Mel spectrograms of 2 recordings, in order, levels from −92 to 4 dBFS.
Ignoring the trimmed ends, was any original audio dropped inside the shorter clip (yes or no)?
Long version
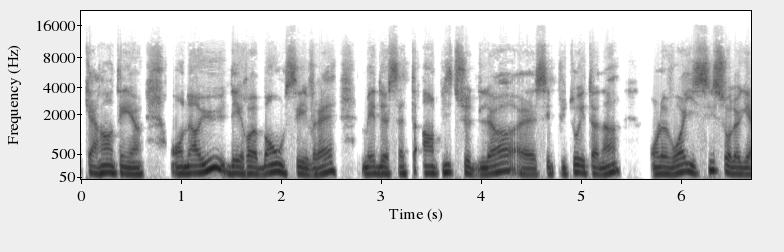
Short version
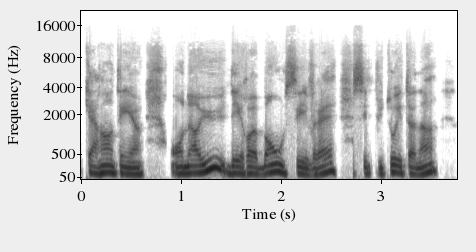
yes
